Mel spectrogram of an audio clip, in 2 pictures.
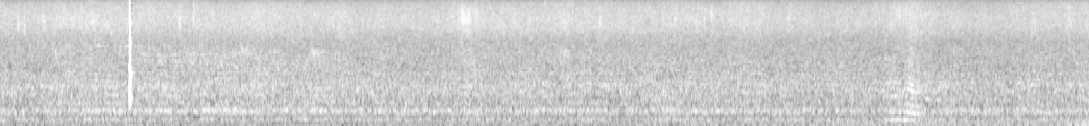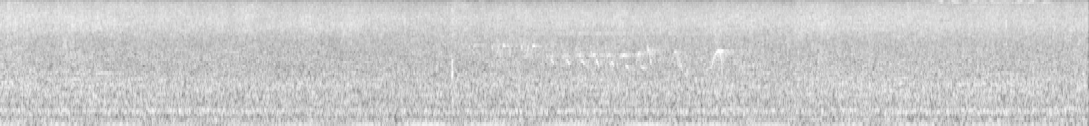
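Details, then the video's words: Honey bee foragers and drones on midday mating flights at an apiary in peak summer honey flow; a steady, dense hum of many bees, a sharp click early on, and a deeper droning tone joining in the second half. "Honey bees working hard in high nectar flow"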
